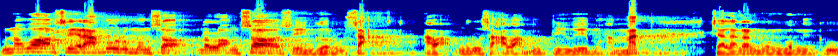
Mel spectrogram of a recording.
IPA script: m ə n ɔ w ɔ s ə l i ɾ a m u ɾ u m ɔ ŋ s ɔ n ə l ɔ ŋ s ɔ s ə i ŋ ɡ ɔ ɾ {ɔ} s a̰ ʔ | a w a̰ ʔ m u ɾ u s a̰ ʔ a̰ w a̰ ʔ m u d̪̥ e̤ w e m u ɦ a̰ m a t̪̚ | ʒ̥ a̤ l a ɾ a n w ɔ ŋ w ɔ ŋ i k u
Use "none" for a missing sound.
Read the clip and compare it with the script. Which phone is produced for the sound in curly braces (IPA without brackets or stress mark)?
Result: u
